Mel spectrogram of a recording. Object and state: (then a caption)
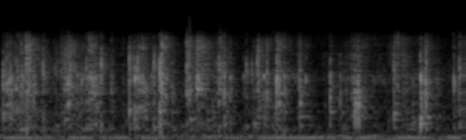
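Spray paint can with rattling mixing ball. A metal can of Montana liquid gold spray paint is shaken, and the little metal mixing balls inside rattle with rapid, bright clicking, a sign that the paint is mixing. The clatter is steady and dry, with quick rattles that die away almost immediately and very little low end.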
